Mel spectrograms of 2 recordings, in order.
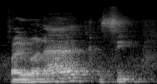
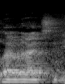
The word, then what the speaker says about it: Fibonacci: Fibonacci. One C is pronounced as K, and another one is yes, like that.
